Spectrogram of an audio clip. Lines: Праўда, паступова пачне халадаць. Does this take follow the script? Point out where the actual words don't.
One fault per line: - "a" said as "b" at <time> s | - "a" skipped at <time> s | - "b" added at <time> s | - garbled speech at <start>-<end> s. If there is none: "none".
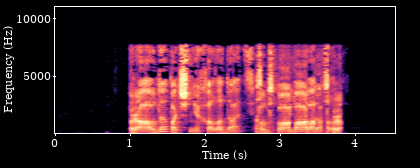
- "паступова" skipped at 1.4 s
- garbled speech at 2.7-3.8 s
